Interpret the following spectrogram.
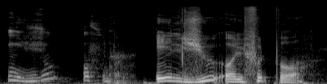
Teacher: you cannot hear the final S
